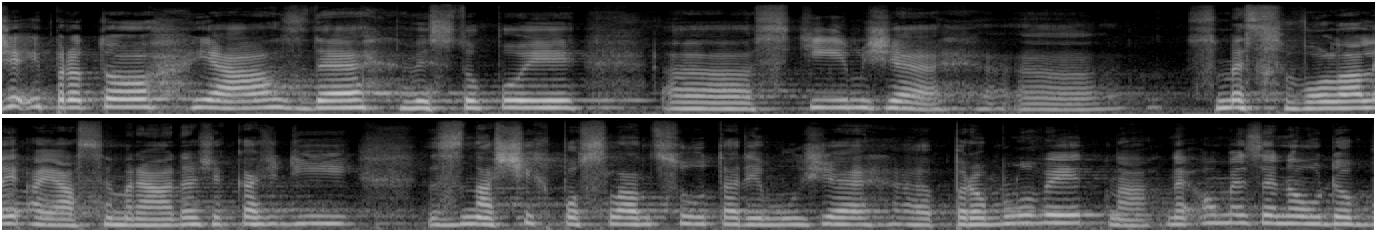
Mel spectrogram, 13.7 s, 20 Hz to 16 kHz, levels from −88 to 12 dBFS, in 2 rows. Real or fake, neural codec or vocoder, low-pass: real; none; 14.4 kHz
